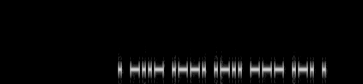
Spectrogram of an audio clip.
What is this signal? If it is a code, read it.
Morse code, heard as a keyed tone, about 40 wpm, 700 Hz. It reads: EXPLORE
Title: Seven Letter Words - 40wpm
